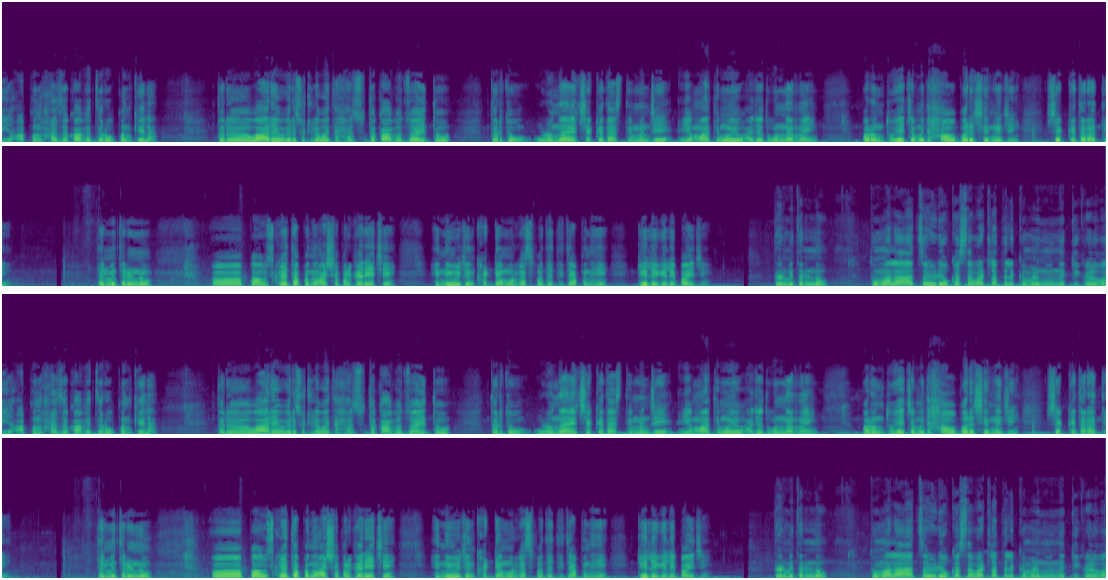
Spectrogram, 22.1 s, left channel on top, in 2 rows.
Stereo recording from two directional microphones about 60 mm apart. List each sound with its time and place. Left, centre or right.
0.0 s speech: right
0.5 s a man's voice: centre
6.8 s a man's voice: centre
9.6 s speech: right
12.7 s a sound: right
14.5 s speech: right
15.3 s speech: right
18.8 s speech: left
